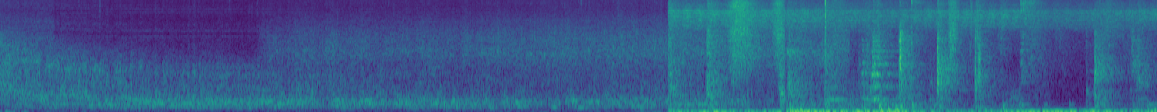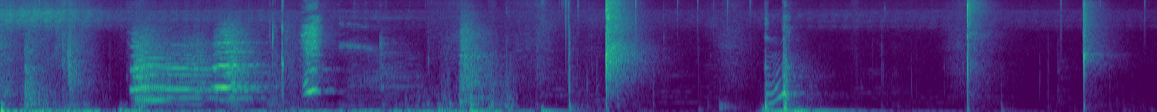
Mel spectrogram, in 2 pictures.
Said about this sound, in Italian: Un intrico furibondo di mani con movimenti serrati e suoni sordi.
